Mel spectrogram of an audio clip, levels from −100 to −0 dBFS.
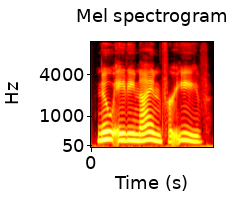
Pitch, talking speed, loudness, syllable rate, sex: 215 Hz, 185 wpm, -15 LUFS, 4.8 syllables/s, female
